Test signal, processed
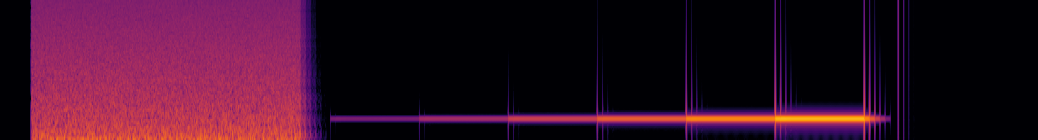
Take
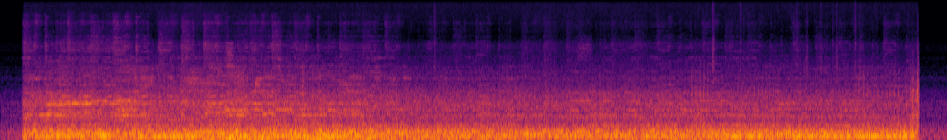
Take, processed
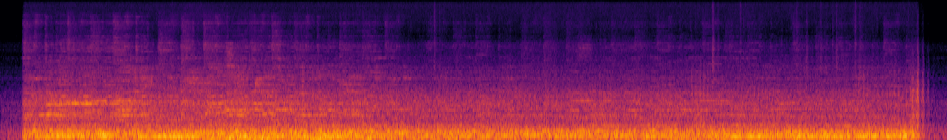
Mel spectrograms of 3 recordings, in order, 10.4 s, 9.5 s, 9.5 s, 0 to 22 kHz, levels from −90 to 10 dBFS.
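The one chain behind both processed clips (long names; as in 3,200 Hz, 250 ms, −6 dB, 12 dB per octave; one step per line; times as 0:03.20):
flutter between parallel walls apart 8.9 metres, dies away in 0.31 s
level +2 dB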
